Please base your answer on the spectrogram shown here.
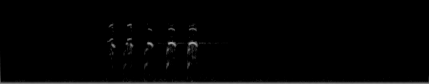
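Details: Osprey calling at its nest at Loch Garten on a 19 April morning during repeated intrusions by another osprey: five sharp, chirping whistled notes in quick succession, rising in strength, the last trailing into a thin tone.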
